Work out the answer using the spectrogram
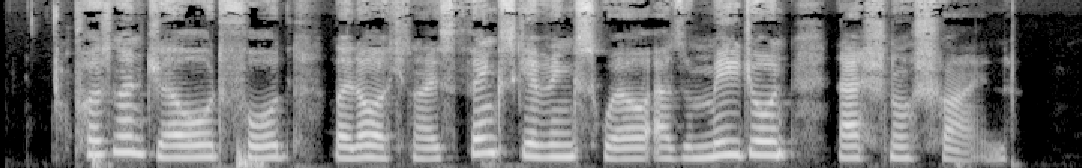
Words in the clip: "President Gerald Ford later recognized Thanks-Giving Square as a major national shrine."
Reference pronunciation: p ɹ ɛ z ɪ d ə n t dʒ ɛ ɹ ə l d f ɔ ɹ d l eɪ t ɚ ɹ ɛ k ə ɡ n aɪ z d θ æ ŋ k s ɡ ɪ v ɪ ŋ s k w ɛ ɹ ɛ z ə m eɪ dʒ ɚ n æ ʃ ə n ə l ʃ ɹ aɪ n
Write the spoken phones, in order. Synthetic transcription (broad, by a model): p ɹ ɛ z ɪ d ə n dʒ ɛ ɹ ə l d f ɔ d l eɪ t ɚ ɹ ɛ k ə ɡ n aɪ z θ æ ŋ k s ɡ ɪ v ɪ ŋ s w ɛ l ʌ z ə m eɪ dʒ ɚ n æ ʃ ə n ə l ʃ ɹ aɪ n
